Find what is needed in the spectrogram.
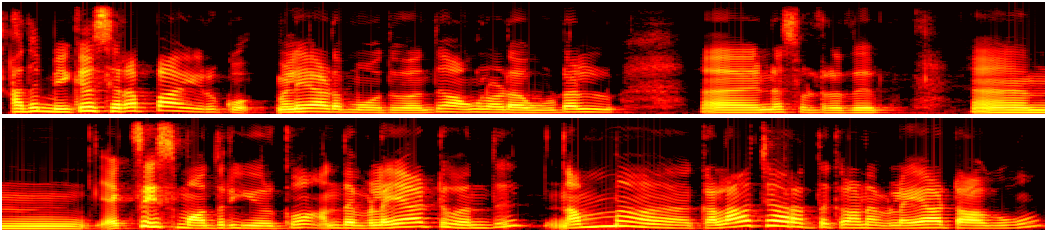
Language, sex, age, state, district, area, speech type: Tamil, female, 30-45, Tamil Nadu, Dharmapuri, rural, spontaneous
